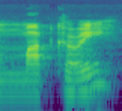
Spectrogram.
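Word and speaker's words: macramé: So the first one, as you guys know, macrame, curly, macrame. Yeah, okay, I finally pronounced it right.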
